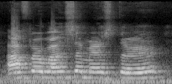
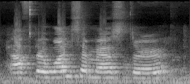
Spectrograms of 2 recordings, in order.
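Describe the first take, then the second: No difference in how they are said.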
